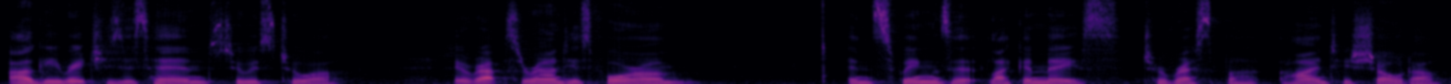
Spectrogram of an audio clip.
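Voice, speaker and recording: A woman's voice: medium pitch, fairly even intonation, moderate pace. A woman reading scene directions as the narrator of a screenplay table read.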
